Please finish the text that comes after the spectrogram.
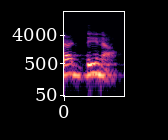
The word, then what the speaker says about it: dinner: ഡിന്നർ press ചെയ്യണ്ട, ഡിനർ, ഡിനർ, ഡിനർ എന്ന് press ചെയ്താൽ മതി.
